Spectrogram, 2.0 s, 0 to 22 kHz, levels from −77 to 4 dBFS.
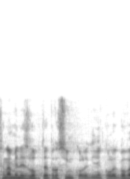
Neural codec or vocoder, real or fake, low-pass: none; real; 9.9 kHz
